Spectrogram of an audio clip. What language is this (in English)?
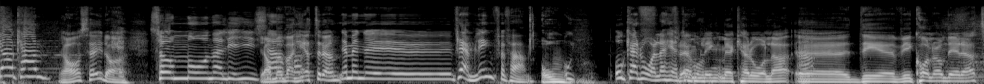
Swedish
